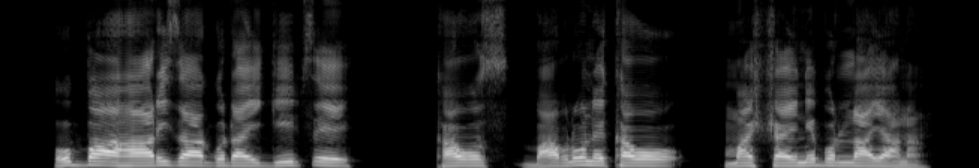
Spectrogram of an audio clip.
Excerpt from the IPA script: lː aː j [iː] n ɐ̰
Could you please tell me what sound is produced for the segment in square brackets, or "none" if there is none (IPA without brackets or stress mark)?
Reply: aː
